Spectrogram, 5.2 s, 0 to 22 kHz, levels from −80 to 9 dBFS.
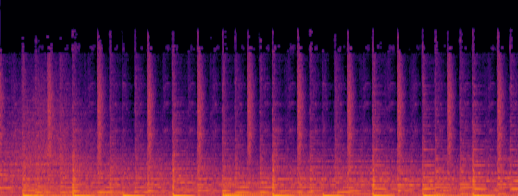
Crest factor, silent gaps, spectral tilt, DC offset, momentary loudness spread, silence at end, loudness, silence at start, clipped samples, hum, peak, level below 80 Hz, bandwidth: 14 dB; none; -4.5 dB/octave; under 0.1%; 2 LU; 0 s; -17 LUFS; 0 s; under 0.1%; none; -2 dBFS; -18 dBFS; 18.5 kHz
